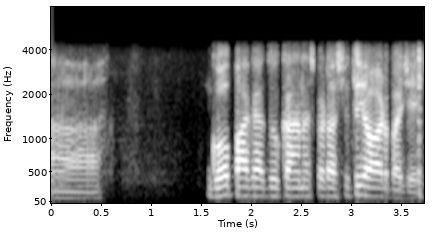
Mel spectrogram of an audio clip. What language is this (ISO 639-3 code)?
kas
